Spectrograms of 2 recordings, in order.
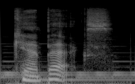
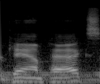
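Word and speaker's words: CAMP2Ex: monsoon processes philippines experiment camp x the two is silent that's just a joke but the acronym that's serious this project has implications for millions of people i'm the program scientist for camp x and while i'm here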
